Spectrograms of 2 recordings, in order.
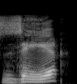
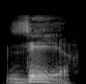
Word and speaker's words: sehr: And in sehr, for very, it is pronounced sehr, so you have S-E-H-R, sehr. Without the H, it would be sehr. Sehr, stretched out with an H.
